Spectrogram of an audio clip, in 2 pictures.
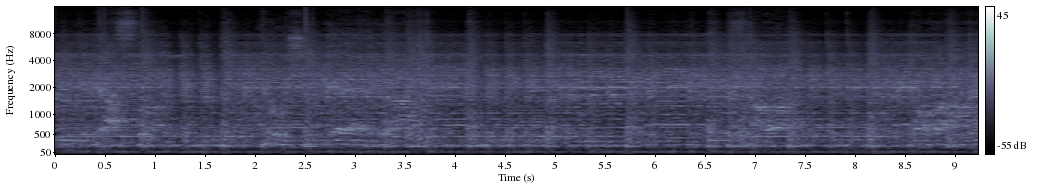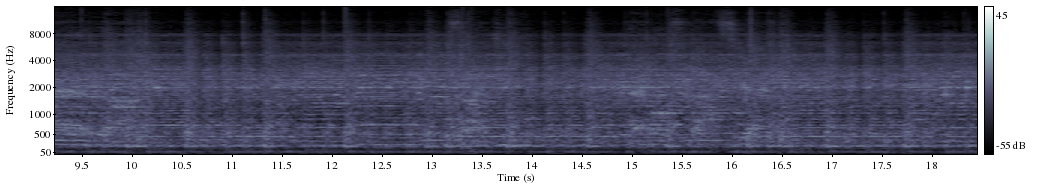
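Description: Punk rock band playing live: electric guitar, bass guitar and drums.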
